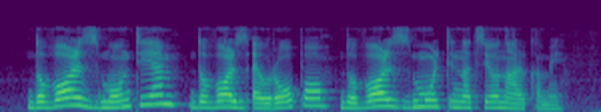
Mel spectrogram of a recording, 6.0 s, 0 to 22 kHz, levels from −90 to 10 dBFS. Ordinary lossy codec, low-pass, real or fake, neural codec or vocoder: none; none; real; none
